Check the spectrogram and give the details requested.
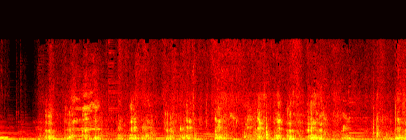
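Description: Animal calls: a rapid, irregular run of short grunting and squealing calls, several a second, starting about half a second in, over a low steady hum.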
